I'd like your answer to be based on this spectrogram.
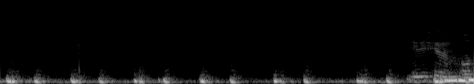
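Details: Normal heart sounds through a Littmann CORE stethoscope after a 10-squat exercise test with pulse oximeter. Regular paired beats at about 145 per minute, ending in a brief noise; a fast heartbeat after exercise.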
